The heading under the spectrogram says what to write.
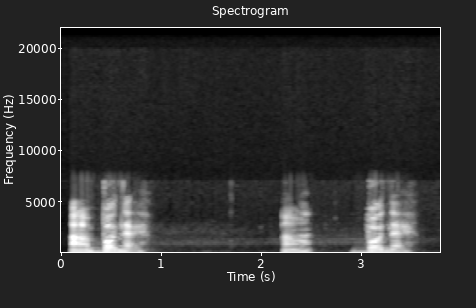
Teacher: Don't say the T on the end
